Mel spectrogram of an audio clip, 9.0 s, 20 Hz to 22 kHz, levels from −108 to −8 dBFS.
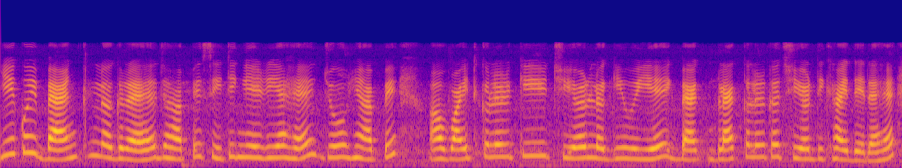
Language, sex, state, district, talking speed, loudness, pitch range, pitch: Hindi, female, Chhattisgarh, Raigarh, 205 wpm, -27 LUFS, 240-290 Hz, 260 Hz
